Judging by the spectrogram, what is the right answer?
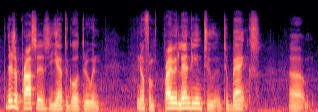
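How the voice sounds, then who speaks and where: Intonation is lively from a man with a fairly high pitch. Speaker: small business advisor for veterans. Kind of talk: lecture. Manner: fast.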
